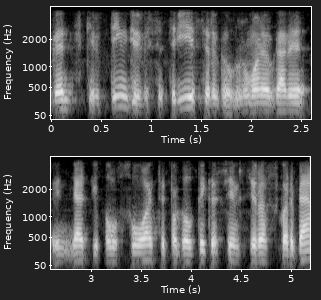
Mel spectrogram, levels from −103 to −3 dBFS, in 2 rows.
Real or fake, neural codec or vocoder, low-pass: fake; codec, 16 kHz, 4 kbps, FunCodec, trained on LibriTTS, 50 frames a second; 3.6 kHz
